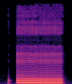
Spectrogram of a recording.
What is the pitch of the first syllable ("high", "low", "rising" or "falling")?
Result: low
